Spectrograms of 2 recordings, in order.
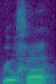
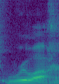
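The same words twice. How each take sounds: First: Rucha as roo-khah, ending on the vowel; wrong consonant-first reading. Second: Ruach as ROO-akh, closing on throaty kh; vowel before chet. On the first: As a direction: move the kh ahead of the ah in rucha. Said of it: "in this word it's not". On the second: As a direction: end ruach on the kh after the ah. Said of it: "it's ruach". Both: Shown as a demonstration.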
